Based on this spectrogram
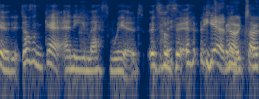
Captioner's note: laughs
